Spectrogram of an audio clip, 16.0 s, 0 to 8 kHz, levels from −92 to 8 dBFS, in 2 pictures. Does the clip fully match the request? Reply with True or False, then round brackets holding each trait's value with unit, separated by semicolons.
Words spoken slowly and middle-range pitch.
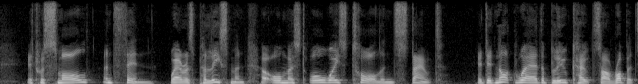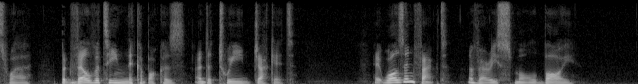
False (145 wpm; 165 Hz)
